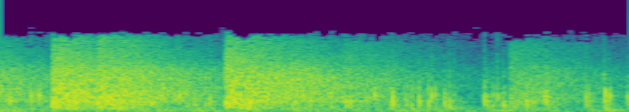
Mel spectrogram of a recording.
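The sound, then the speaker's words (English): Gunfire as guns are fired at fleeing outlaws during a chase: three loud, sharp blasts, each trailing into a long, rumbling, crackling decay, with smaller cracks scattered between them. “Use your guns, Tonto!”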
